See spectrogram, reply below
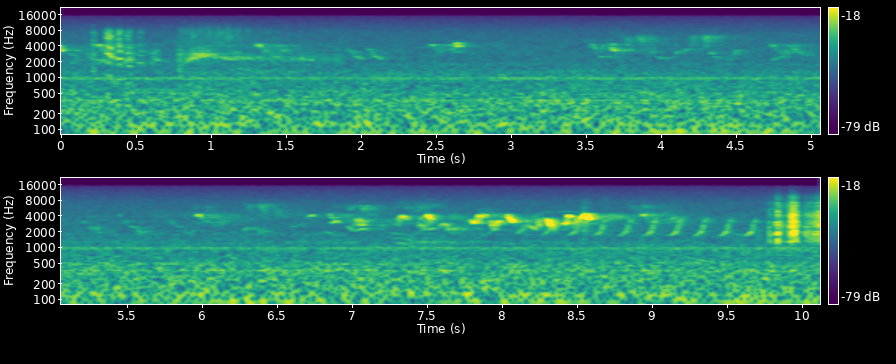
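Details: A European starling returning with a worm gives a run of varied chirps, whistles and clicking rattles, quick and uneven, over a steady low rumble and a faint constant hum.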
